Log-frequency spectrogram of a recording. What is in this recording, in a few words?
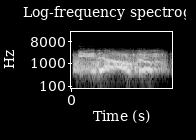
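Turkish player killed enemy, mood low, speech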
